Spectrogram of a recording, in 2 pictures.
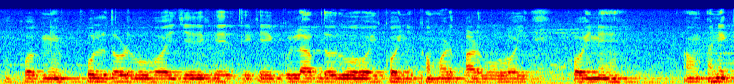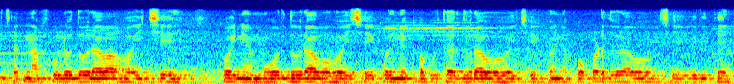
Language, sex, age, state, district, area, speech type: Gujarati, male, 30-45, Gujarat, Narmada, rural, spontaneous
